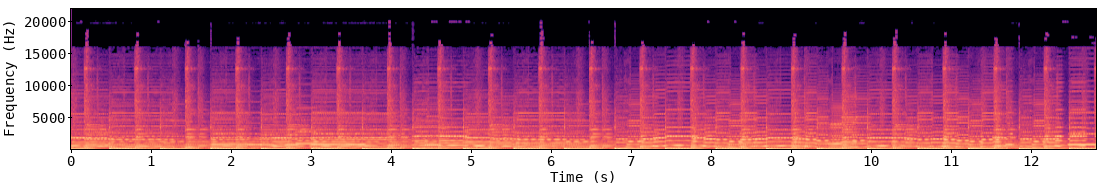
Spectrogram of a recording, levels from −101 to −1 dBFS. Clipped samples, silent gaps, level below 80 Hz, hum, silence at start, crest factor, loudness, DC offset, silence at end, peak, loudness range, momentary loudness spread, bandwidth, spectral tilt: under 0.1%; none; -18 dBFS; none; 0 s; 14 dB; -15 LUFS; 0.3%; 0 s; 0 dBFS; 1 LU; 2 LU; 17.5 kHz; -5.5 dB/octave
